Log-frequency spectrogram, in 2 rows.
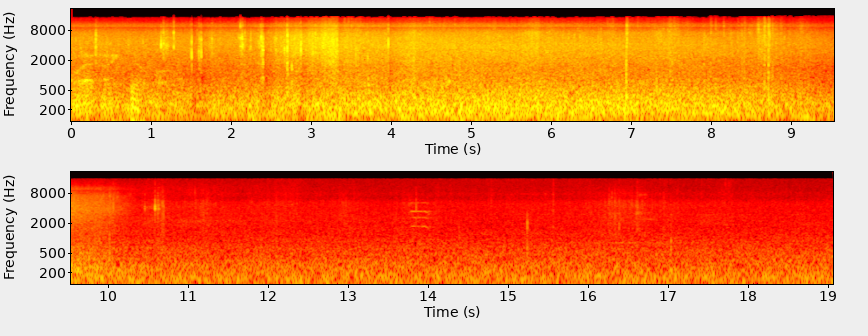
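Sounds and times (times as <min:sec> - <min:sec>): clothing rustling against microphone: 0:07.0 - 0:13.1.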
